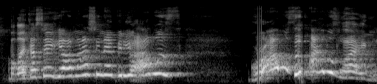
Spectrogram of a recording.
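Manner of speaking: climbing high, excited and loud; telling viewers how the video shocked her, excited. Real, not acted.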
